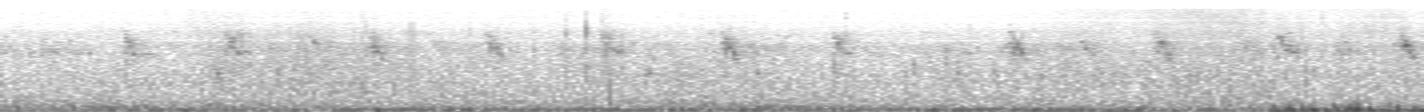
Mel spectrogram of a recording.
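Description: Small birds chirping outdoors, short high chirps about two a second. A low rumble on the microphone grows louder about six seconds in.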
